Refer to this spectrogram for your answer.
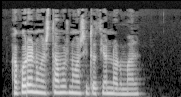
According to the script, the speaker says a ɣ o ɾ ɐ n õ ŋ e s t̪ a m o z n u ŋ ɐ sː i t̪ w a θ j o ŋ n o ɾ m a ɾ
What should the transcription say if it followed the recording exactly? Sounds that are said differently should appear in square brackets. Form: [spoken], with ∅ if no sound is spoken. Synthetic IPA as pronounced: a ɣ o ɾ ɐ n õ ŋ e s t̪ a m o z n u ŋ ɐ [s] i t̪ w a θ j o ŋ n o ɾ m a [l]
